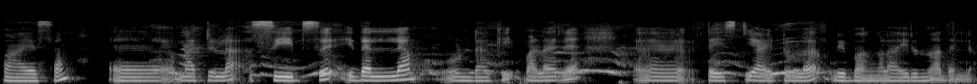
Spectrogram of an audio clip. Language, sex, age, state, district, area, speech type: Malayalam, female, 30-45, Kerala, Malappuram, rural, spontaneous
